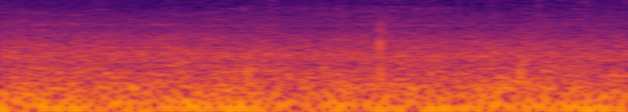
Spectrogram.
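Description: City street ambience: a steady low rumble of road traffic, with a faint tick about one and a half seconds in.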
